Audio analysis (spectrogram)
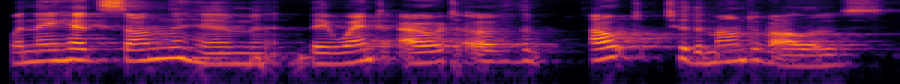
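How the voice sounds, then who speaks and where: Woman, scripture narrator, measured, formal, dramatic reading, very reverberant church. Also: mid-range voice, vocal fry. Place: large church during a service. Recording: echoey church, long reverb.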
